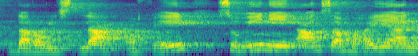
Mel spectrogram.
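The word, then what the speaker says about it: Dar al-Islam: ang kanilang lupain ay Dar Al Islam Ano ba yyung Dar Al Islam um in Arabic we we pronounce it darul Islam Okay so meaning ang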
